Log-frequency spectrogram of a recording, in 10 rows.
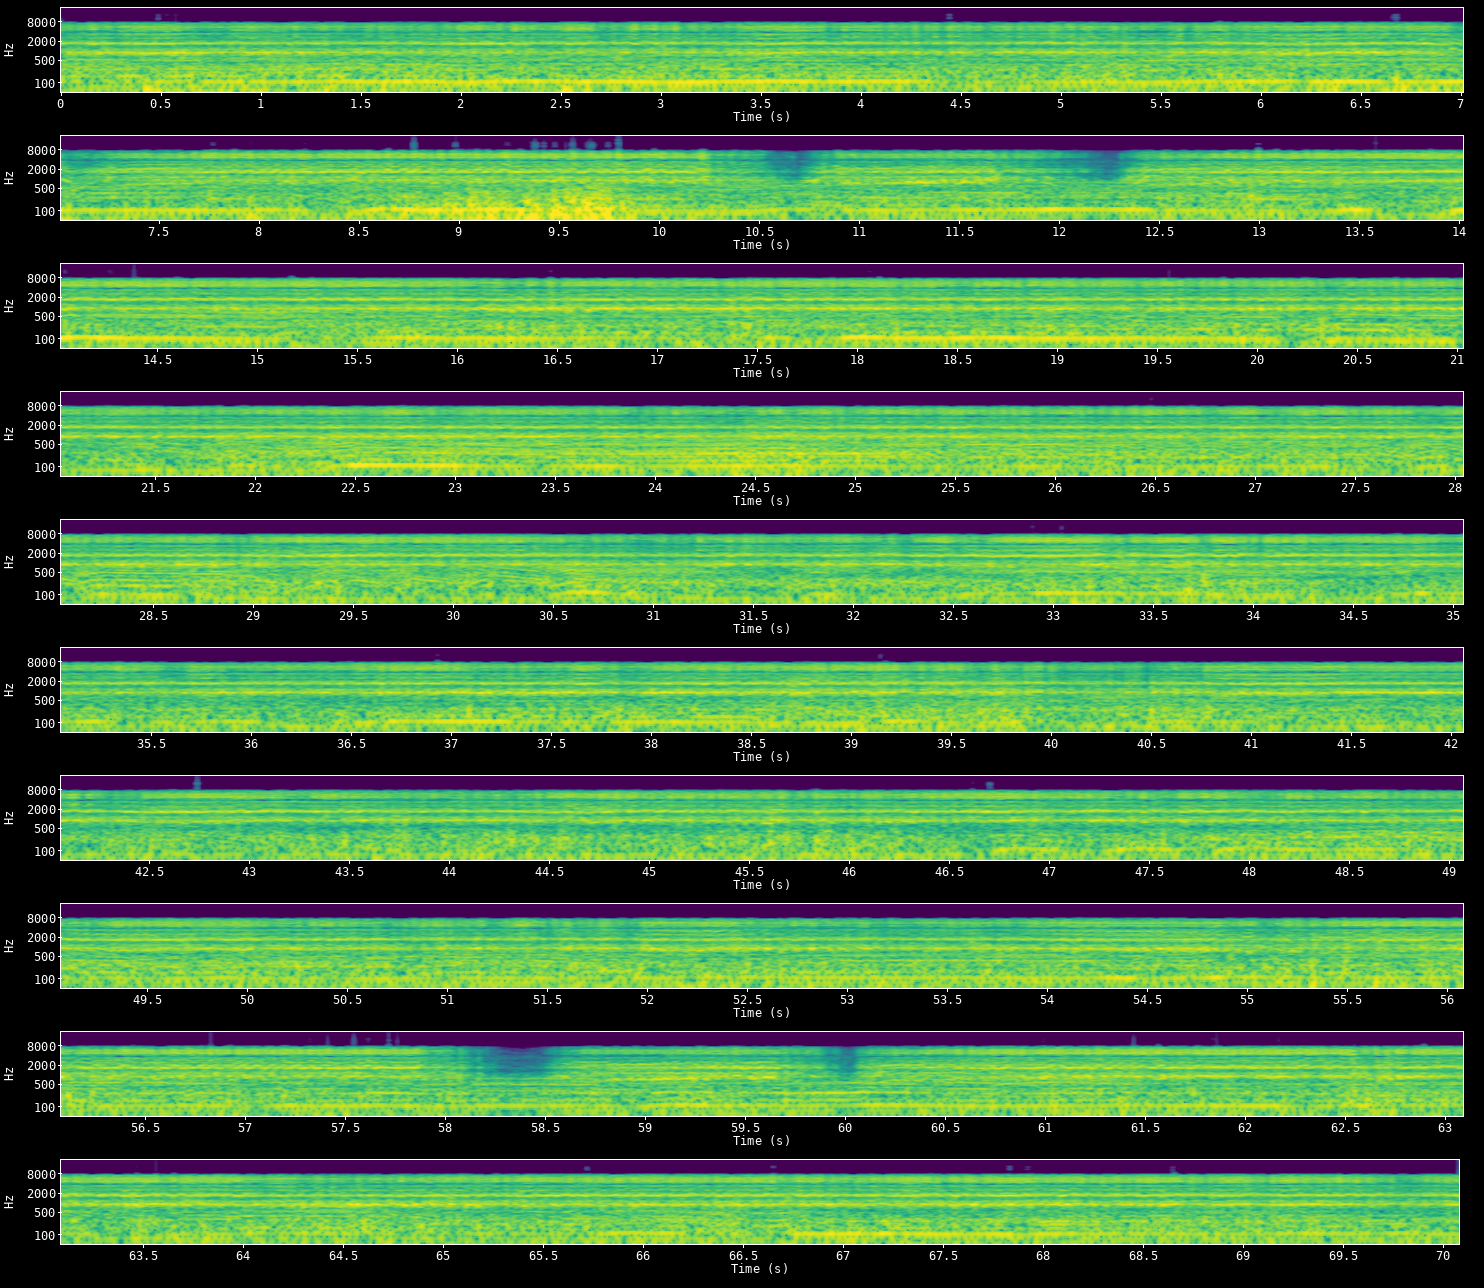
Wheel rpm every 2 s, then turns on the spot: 230, 230, 230, 180, 190, 130, 130, 230, 220, 240, 240, 230, 230, 230, 230, 230, 220, 230, 230, 230, 230, 230, 230, 230, 230, 230, 230, 210, 200, 120, 160, 230, 230, 240, 230.
none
